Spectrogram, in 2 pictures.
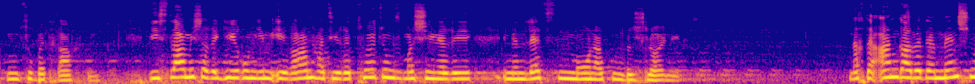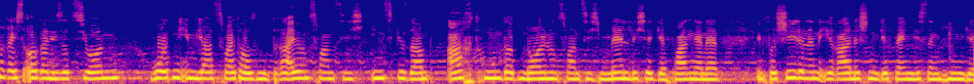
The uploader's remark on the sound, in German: O-Ton] Ausschnitte aus Demo gegen Hinrichtungswelle im Iran am 3. 2. 2024 in Wien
